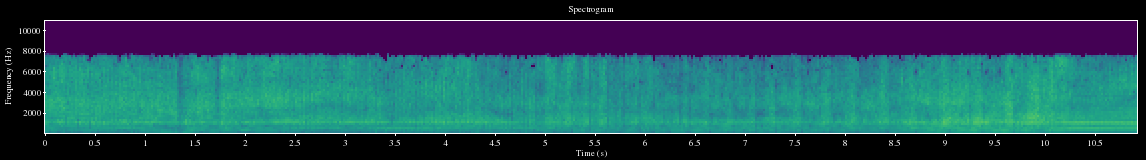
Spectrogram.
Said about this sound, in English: Now, this is how you do a burnout.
